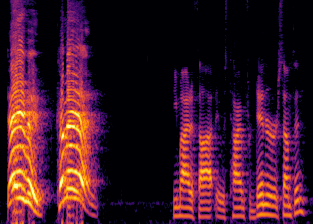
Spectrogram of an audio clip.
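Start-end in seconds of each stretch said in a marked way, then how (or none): 0.1-1.5 high, loud call with drawn-out words; hollering out. Acted. Father calling his son in from outside, hollering. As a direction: holler for someone to come in. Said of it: "Jesse hollers out".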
